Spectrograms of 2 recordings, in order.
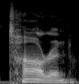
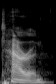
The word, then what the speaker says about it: Taran: meet our main character taran which they keep pronouncing as taran which is the first of the mildly irritating pronunciations it's taran we've had various english characters such as king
